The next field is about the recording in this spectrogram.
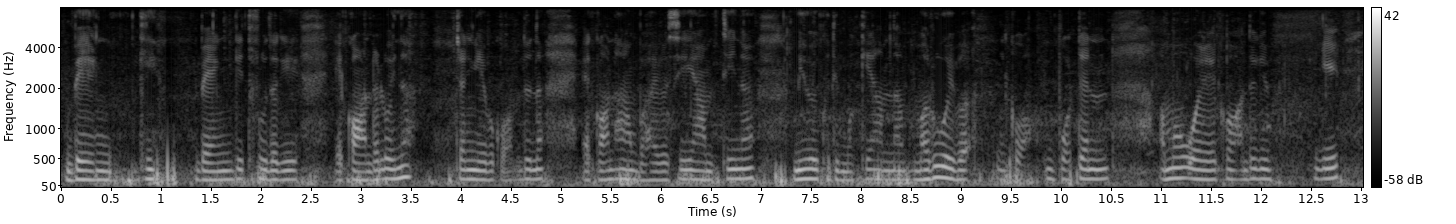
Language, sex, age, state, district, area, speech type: Manipuri, female, 30-45, Manipur, Imphal East, urban, spontaneous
